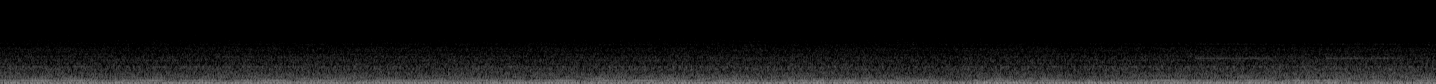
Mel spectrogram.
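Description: A combine harvester engine drones steadily and loudly from inside the cab.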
